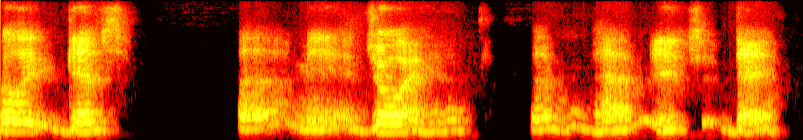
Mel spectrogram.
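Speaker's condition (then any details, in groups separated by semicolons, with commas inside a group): ALS; progressive, onset around age 50; about three years since diagnosis, growing weakness; voice changed early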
